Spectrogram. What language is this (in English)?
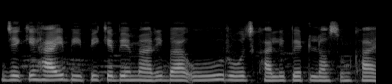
Bhojpuri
